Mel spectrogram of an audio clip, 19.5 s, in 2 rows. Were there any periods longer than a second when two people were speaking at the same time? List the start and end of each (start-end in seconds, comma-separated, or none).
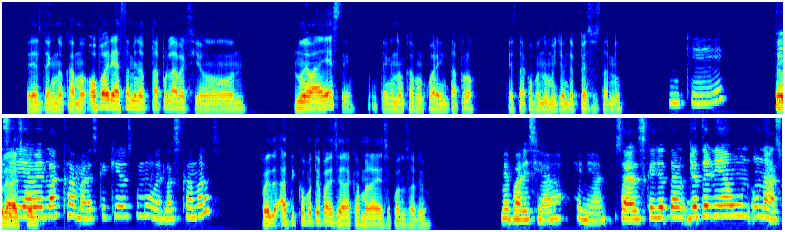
none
